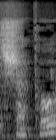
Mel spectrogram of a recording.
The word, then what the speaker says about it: chapeau: Oh, look, we just had the word chapeau, and here we have a C and an H. So, C and an H is pronounced sh.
